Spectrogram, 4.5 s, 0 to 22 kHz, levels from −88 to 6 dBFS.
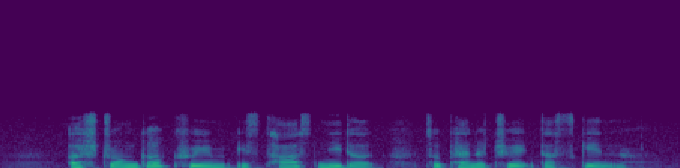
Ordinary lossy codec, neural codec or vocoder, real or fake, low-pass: none; none; real; 7.2 kHz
